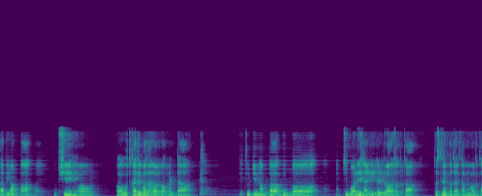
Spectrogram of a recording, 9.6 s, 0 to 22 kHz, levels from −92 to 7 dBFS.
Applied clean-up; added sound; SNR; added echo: neural mask model DeepFilterNet 3.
